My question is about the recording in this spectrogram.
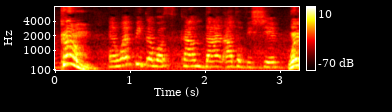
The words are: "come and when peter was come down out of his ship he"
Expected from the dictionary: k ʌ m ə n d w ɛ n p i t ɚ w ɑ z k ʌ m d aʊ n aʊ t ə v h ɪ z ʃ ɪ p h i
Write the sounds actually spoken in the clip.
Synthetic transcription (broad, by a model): k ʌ m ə n w ɛ n p i t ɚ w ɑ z k ʌ m d aʊ n aʊ t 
